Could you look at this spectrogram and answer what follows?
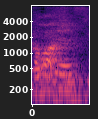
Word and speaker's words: Colossians: Colossians, yes.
